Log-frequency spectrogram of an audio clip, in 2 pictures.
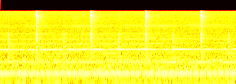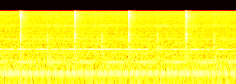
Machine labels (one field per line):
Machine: valve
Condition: normal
